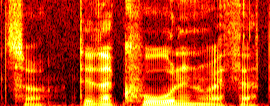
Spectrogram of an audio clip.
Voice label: "cwwn", Welsh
